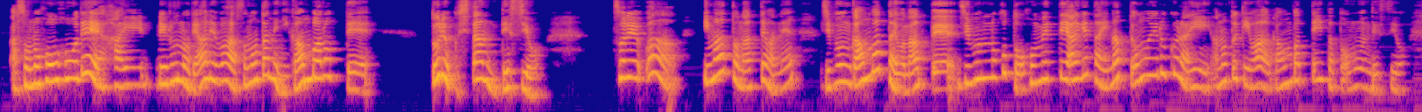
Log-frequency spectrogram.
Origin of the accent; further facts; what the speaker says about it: Kansai, Japan; 地元が関西っていうこともあって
